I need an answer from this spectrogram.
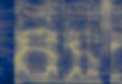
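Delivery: put-on Scottish cartoon accent. Voicing a character's line while discussing an anime: Scrooge McDuck accent. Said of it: "for more Scrooge McDuck from DuckTales".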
